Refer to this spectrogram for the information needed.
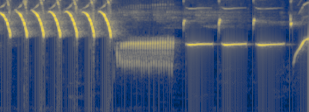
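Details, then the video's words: Local canary song played to coax other male canaries into singing: a run of quick descending sweeps, then a flat buzzy note and several sustained pure whistles ending in an upward slur. "Masteran Kenari Lokal Super Gacor"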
